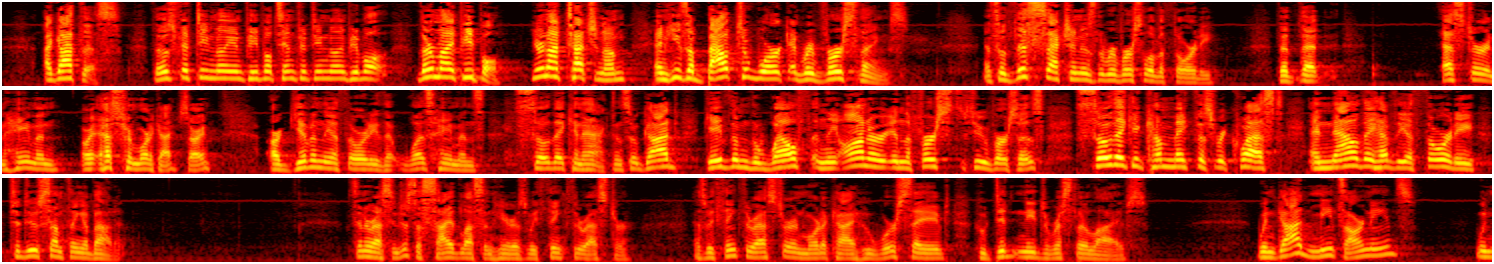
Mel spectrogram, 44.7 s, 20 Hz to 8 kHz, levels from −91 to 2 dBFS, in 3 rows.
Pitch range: 125-205 Hz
